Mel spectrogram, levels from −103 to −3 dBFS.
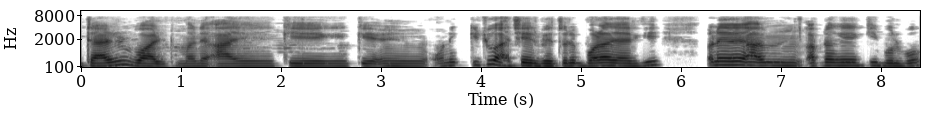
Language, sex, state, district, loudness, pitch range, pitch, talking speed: Bengali, male, West Bengal, North 24 Parganas, -17 LUFS, 140-170 Hz, 150 Hz, 145 wpm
